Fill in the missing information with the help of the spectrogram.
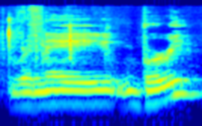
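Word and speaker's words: René Burri: I'm not saying they're your only two, but Andre Curtez and Rene Burri.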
